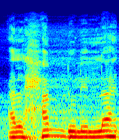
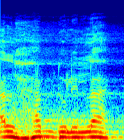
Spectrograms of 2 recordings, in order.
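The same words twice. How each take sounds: First: The h is a harsh, breathy throat sound. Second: The h is a plain, light h sound. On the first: All praise belongs to God. The speaker calls it right. "yang ha jadi ha" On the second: The meaning turns into death for God. The speaker calls it wrong. "menjadi kematian bagi Allah"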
